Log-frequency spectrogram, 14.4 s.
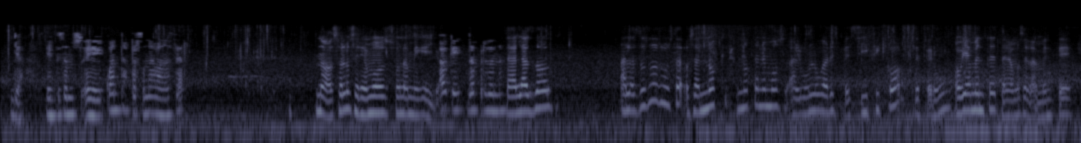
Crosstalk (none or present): none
